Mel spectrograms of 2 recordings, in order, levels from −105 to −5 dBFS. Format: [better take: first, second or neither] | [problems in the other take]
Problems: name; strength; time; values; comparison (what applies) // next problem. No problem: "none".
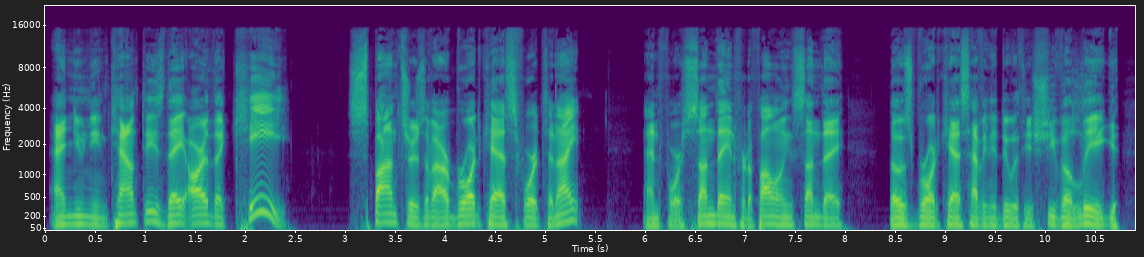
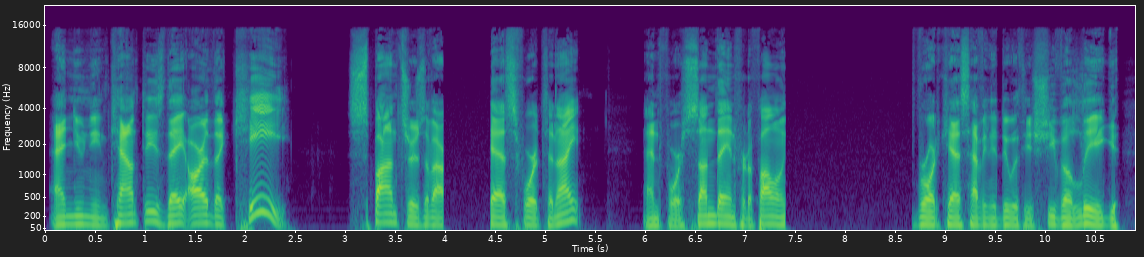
first | audio cutting out; at 4 s and at 7.5 s for 1.5 s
